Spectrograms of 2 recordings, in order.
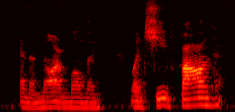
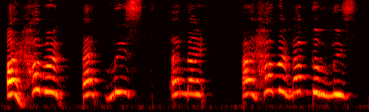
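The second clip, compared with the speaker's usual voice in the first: squeaky pigeon voice; 11 dB louder than usual. Acted. Alice line in pigeon voice.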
